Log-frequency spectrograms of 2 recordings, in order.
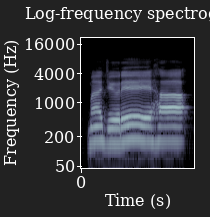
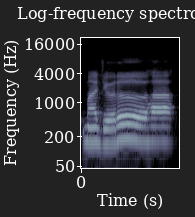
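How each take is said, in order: First: The vowel after the r sounds like E. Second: The vowel after the r is not E. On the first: The speaker calls it right. "Jadi bacanya E" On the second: The speaker calls it wrong. "Jangan antum sebut majreha"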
